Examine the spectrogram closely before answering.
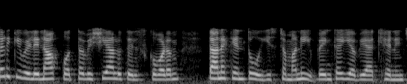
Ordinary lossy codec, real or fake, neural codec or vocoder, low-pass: none; fake; codec, 16 kHz, 4 kbps, FunCodec, trained on Chinese and English, 50 frames a second; 5.4 kHz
